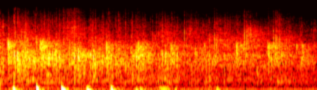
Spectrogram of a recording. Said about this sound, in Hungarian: Tapsoljuk meg a panel részvevőit.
